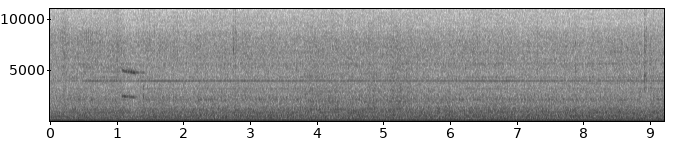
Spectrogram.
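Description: Twin-compressor soft-serve ice cream machine running with a steady motor hum while ice cream is drawn from its nozzle into a cone.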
